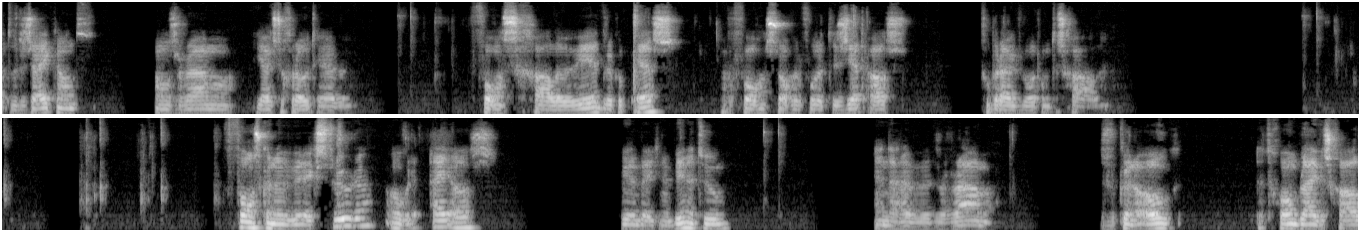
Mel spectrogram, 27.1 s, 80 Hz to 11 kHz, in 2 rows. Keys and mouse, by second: 6.4 s, 14.0 click, 15.3-17.0 drag, 17.0 e.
